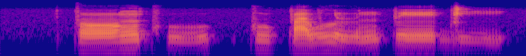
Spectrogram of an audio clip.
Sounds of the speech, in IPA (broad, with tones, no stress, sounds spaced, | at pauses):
t̪ ɔː˧˥ ŋ kʰ u˩˧ | k u˥˨ p a˧˥ w l ɯː˩˧ n p eː˧ d i˧˩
